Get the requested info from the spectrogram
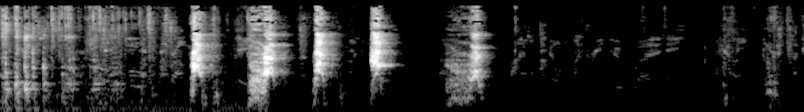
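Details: Dog barking at an empty soda bottle it treats as a threat: muffled speech at first, then five loud, sharp barks at irregular gaps of under a second, followed by near silence and a faint low hum.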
